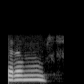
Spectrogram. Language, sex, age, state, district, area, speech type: Malayalam, male, 30-45, Kerala, Kottayam, urban, conversation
